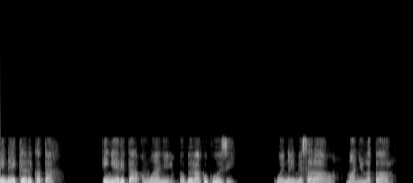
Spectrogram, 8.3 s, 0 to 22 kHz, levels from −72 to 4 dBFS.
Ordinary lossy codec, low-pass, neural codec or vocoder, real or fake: Opus, 64 kbps; 5.4 kHz; codec, 16 kHz, 1.1 kbps, Voila-Tokenizer; fake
